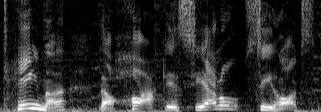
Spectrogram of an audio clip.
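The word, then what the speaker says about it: Taima: It's pronounced Tama.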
